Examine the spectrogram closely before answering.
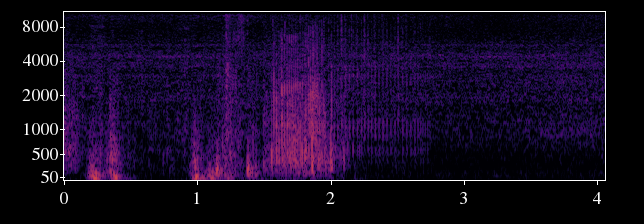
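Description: A bow creaks as it is drawn.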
